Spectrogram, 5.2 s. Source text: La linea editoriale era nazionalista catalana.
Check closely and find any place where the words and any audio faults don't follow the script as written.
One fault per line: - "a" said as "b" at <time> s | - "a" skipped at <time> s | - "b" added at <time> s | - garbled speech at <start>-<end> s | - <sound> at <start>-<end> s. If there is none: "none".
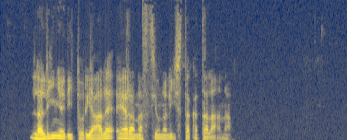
none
